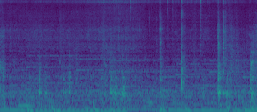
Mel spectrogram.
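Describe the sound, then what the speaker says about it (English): A pancake fries in oil in a pan over very low heat, giving a steady soft sizzle with occasional scraping and clinks of a utensil against the pan, close and without talk. "It's time to start frying."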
